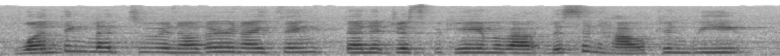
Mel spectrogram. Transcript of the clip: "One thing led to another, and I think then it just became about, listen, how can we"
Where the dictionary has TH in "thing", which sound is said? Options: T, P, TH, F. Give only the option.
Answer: TH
